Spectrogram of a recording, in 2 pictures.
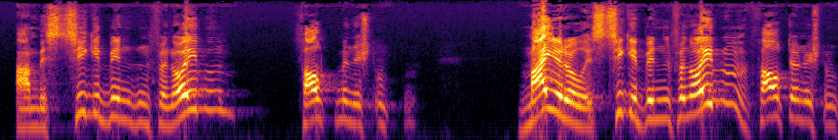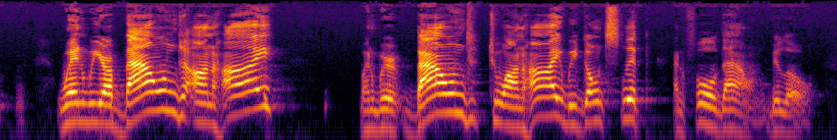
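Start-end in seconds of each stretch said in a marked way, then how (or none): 0.2-8.7 Yiddish-inflected delivery. Retelling a man's answer to younger climbers, imitating Meirul's Yiddish accent. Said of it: "he said in his Yiddish accent".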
